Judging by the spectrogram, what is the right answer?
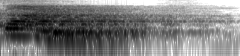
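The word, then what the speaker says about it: thyme: strong it is spent as time it is silent tyne in time which bushy aromatic herb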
